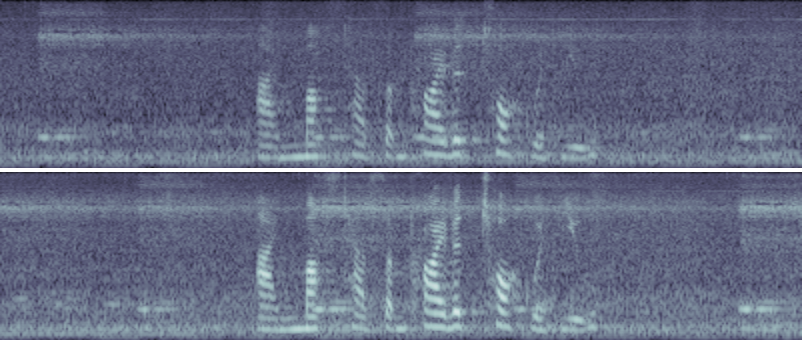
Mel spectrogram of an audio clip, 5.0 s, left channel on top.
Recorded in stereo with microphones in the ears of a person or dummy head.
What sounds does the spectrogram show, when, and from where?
1.6 s a woman speaking: 30° right (ahead or behind), 0.8 m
